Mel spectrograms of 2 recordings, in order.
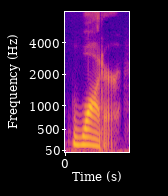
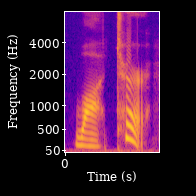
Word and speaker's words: water: It becomes a soft, quick D sound. Think of the word water. In strict pronunciation, wa-ter, but you usually hear water, water.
